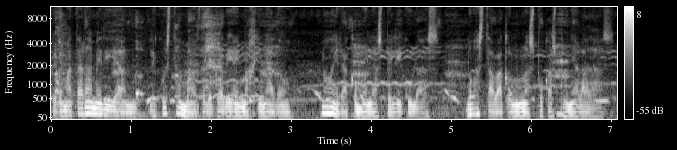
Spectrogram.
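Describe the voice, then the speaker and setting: A male narrator reads a scripted crime drama. His voice sits low, and music plays clearly underneath. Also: fast.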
